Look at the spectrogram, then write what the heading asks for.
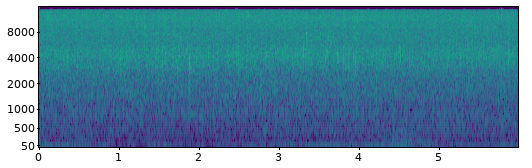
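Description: Vegetables, egg and rice frying in a hot wok: a steady, even sizzle.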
